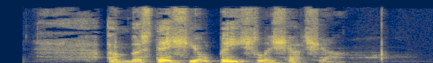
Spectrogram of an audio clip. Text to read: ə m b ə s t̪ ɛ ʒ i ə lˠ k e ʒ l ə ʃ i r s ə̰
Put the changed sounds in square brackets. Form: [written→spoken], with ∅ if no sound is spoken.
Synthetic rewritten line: ə m b ə s t̪ ɛ [ʒ→ʃ] i ə lˠ [k→p] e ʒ l ə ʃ [i→a] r [s→ʃ] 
